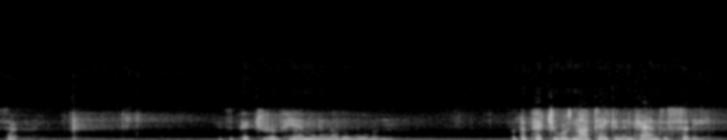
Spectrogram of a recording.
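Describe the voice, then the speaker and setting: An actress playing a jilted, despairing young woman in a 1940s radio suspense drama, earnest, measured and grimly resolute. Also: mid-range voice, husky, lightly acted. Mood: wounded, despairing. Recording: dull 1940s radio broadcast.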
